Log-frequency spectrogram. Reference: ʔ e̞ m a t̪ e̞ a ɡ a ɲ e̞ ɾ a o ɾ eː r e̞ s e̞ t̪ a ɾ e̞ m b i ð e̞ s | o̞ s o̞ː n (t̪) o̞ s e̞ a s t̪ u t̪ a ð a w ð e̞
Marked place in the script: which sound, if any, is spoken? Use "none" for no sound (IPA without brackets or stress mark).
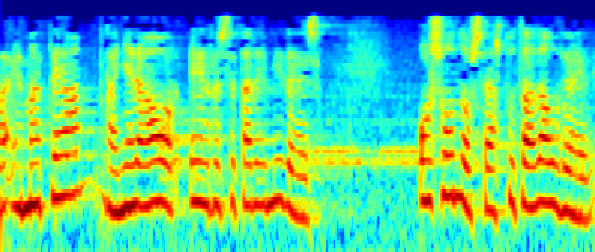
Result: d̪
